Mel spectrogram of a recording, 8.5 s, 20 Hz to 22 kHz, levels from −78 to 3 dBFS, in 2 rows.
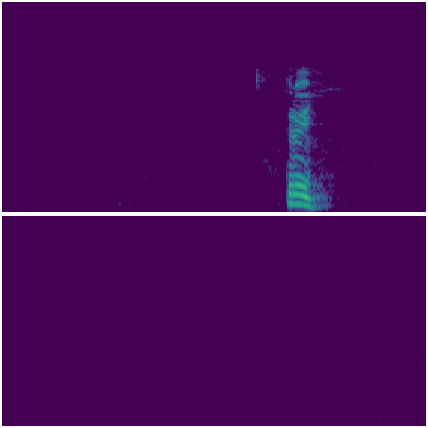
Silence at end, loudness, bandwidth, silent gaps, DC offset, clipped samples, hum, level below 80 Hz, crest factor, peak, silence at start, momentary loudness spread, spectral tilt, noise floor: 5.25 s; -28 LUFS; 7 kHz; none; under 0.1%; under 0.1%; none; -84 dBFS; 26 dB; -14 dBFS; 2.85 s; 24 LU; -4.5 dB/octave; -78 dBFS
